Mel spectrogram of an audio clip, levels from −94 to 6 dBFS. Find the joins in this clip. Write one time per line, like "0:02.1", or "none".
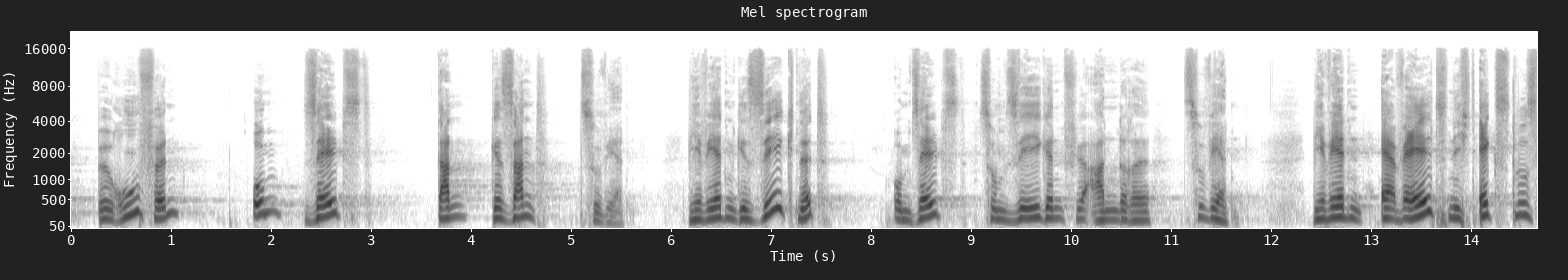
0:06.1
